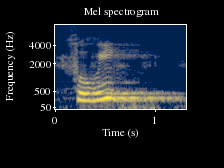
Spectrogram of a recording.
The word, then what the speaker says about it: subí: Entonces ahí varía, ay, pues es que se pronuncia así, por ejemplo, tamal, subi, no se dice subi, se dice subí.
